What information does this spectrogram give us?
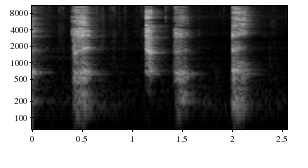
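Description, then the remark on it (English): Four short, throaty burps in quick succession, the first longer and rougher, the rest clipped and separated by brief silences, with no talking. “Please burp closer to the microphone.”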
